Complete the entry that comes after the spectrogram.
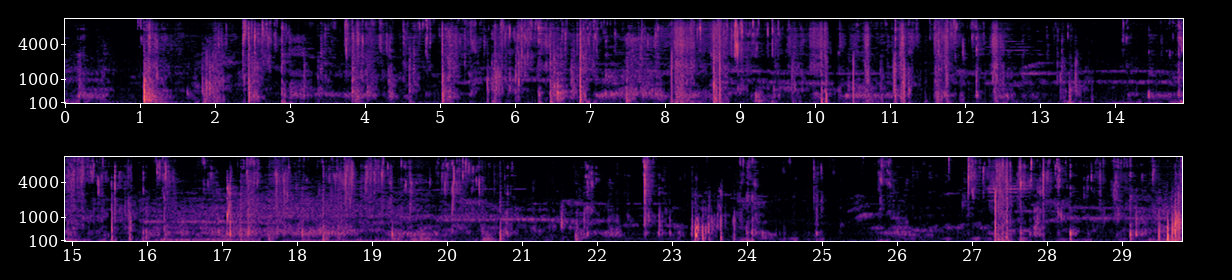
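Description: A person chewing and eating rice with urad dal by hand. Irregular wet mouth sounds, smacks and small clicks are heard, along with squishing as the fingers mix the rice and dal on the plate.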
